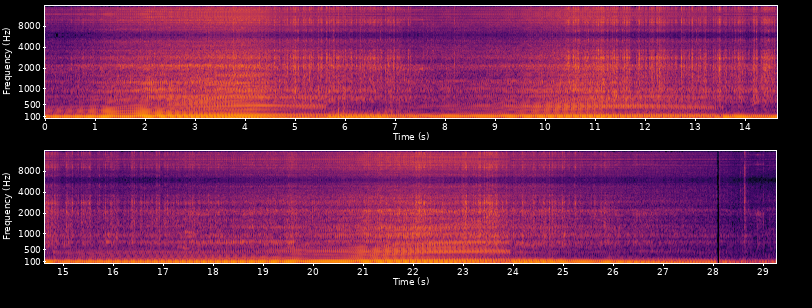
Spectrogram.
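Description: Victory motorcycle's V-twin engine under way on a winding mountain road, its pitch rising and dropping several times as the rider accelerates and eases off through the bends, then falling away near the end as the bike slows. A steady rush of wind and road noise runs under it.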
